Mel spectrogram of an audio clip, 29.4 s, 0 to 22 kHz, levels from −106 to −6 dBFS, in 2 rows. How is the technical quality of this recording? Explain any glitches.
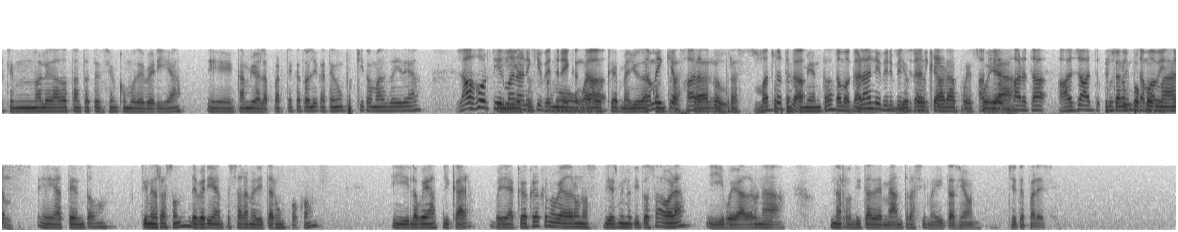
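No glitches can be heard in this speech recording; it carries the narrowband sound of a telephone-style call path, with nothing above 4 kHz, which fits a G.711 mu-law link at 64 kbps.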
